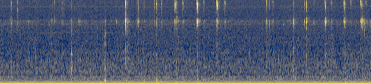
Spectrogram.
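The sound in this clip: Computer keyboard keys click faintly in quick, irregular bursts of many taps while someone works a text-based music player's controls, with steady soft background hiss and no talking.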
